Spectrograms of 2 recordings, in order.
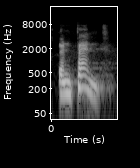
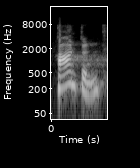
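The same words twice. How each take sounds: First: The stress is on the second syllable. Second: The stress is on the first syllable. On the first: It is used as a verb. "The next one is verb" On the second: It is used as a noun. "First is noun"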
